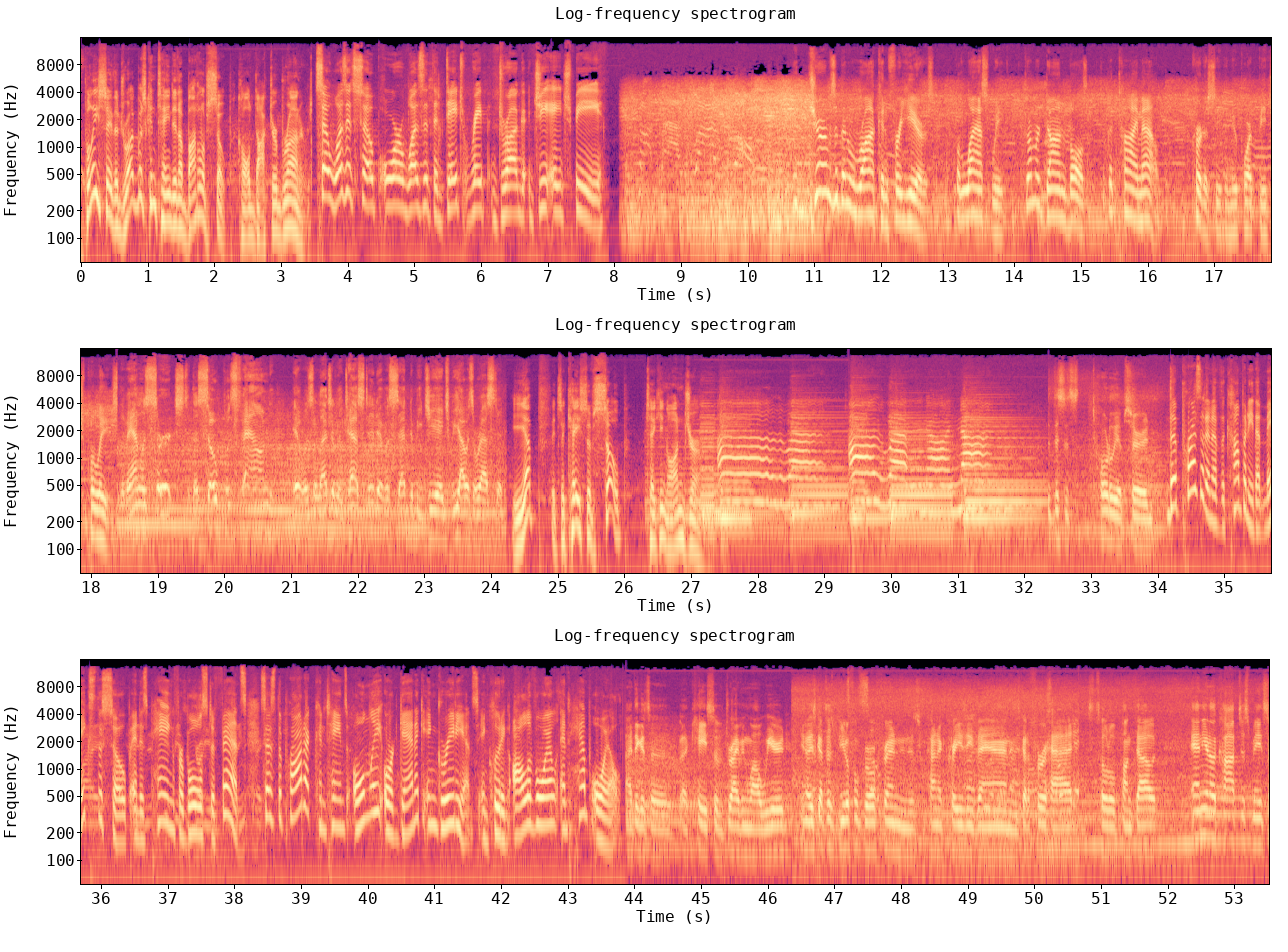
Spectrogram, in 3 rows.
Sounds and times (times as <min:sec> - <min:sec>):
Speech: 0:10.8 - 0:27.2, 0:32.4 - 0:51.8.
